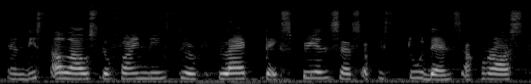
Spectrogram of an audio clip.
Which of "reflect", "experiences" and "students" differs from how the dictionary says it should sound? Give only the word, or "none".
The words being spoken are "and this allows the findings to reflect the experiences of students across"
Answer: experiences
